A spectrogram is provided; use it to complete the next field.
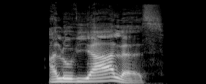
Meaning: strong/mixed nominative/accusative neuter singular of alluvial
- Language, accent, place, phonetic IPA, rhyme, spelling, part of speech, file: German, Germany, Berlin, [aluˈvi̯aːləs], -aːləs, alluviales, adjective, De-alluviales.ogg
